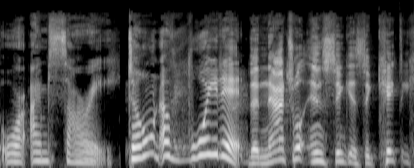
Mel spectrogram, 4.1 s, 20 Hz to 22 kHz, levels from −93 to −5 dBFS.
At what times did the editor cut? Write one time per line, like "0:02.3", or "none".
0:01.2
0:02.4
